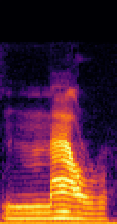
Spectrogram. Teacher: the Ma is light and the Ra is tafkhim, full mouth. So you've got to switch from empty mouth to full mouth very quickly.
